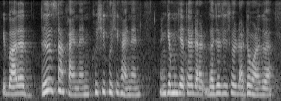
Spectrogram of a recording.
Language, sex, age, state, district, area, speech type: Sindhi, female, 45-60, Gujarat, Surat, urban, spontaneous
